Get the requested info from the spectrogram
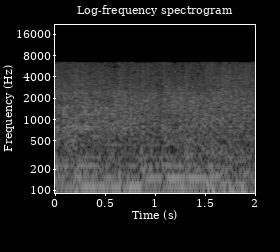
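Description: Audience applause, a dense steady clapping, over background music.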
